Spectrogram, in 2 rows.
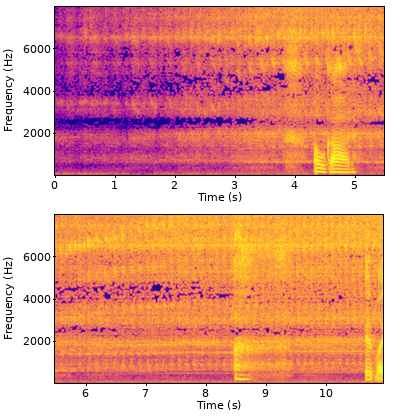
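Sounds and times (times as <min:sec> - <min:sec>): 
vibrator motor humming: 0:00.0 - 0:10.9
speech: 0:04.3 - 0:05.1, 0:10.7 - 0:10.9.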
